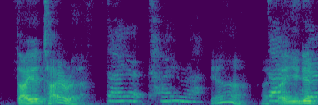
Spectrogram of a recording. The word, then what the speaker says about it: Thyatira: Yeah, that's pretty good pronunciation. Thyatira. Thyatira.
